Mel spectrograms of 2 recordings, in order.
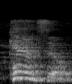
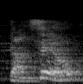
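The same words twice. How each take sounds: First: The stress is on the first syllable. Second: The stress is on the second syllable. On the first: The speaker calls it right. "¿Y dónde va la mayor fuerza de voz? En can, ¿verdad?" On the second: The speaker calls it wrong. "si el mayor golpe de voz fuera en la cel"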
